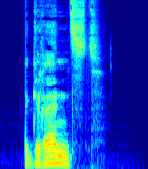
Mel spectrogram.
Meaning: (verb) past participle of begrenzen; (adjective) 1. confined, limited, restricted 2. narrow; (verb) inflection of begrenzen: 1. second/third-person singular present 2. second-person plural present
- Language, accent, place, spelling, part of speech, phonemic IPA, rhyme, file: German, Germany, Berlin, begrenzt, verb / adjective, /bəˈɡʁɛnt͡st/, -ɛnt͡st, De-begrenzt.ogg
